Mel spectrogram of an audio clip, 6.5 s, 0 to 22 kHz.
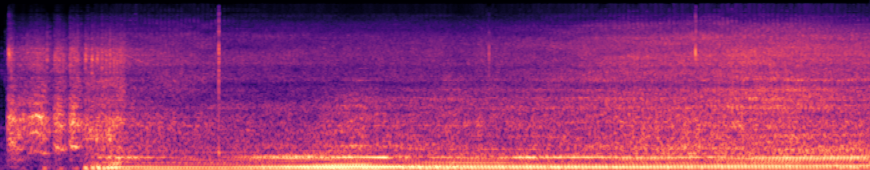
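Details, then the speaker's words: Audi TTS MK2 started after fitting new spark plugs and high-discharge ignition coils: it catches quickly, rises to a fast idle, then settles into an even, smooth beat with no popping or stumbling. Normal start and idle. "Seems to be fine to me. I hope you can hear me from the mic, but sounds good. Nothing's popping out or like freaking out."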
